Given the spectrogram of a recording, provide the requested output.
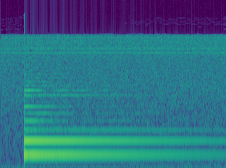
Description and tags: Mi, Notes, Piano
Mi, Piano, Notes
